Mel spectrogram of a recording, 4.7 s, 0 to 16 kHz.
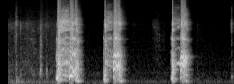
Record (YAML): cough_length: 4.7 s
cough_amplitude: 32768
cough_signal_mean_std_ratio: 0.42
survey_phase: alpha (2021-03-01 to 2021-08-12)
age: 65+
gender: Male
wearing_mask: 'No'
symptom_none: true
smoker_status: Ex-smoker
respiratory_condition_asthma: false
respiratory_condition_other: false
recruitment_source: REACT
submission_delay: 4 days
covid_test_result: Negative
covid_test_method: RT-qPCR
